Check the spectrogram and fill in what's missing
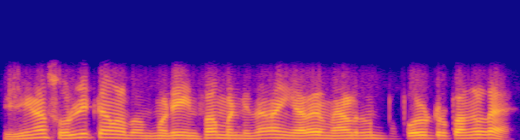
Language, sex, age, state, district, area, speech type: Tamil, male, 18-30, Tamil Nadu, Coimbatore, rural, conversation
